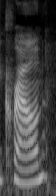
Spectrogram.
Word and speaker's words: crayon: Crayon. Crayon. How else do you say it? Some people say crown.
